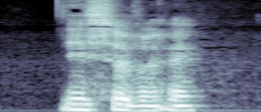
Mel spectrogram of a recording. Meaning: third-person singular conditional of décevoir
- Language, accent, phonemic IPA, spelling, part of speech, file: French, Canada, /de.sə.vʁɛ/, décevrait, verb, LL-Q150 (fra)-décevrait.wav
